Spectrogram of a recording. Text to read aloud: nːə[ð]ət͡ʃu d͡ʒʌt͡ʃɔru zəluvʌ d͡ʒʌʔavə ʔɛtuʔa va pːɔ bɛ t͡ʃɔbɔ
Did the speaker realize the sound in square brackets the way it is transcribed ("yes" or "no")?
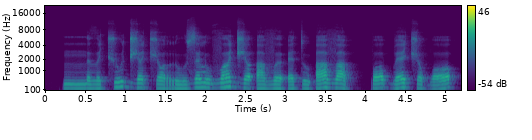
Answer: yes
